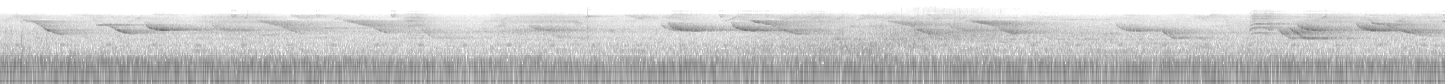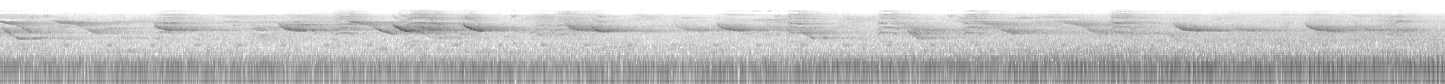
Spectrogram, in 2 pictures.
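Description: Birds calling over and over, each call a quick note sliding downward, about one or two a second and sometimes overlapping, over a steady low background hum.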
